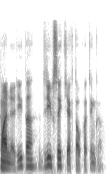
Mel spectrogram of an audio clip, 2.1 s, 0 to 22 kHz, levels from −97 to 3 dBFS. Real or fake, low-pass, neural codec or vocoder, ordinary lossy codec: fake; 14.4 kHz; autoencoder, 48 kHz, 32 numbers a frame, DAC-VAE, trained on Japanese speech; MP3, 64 kbps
